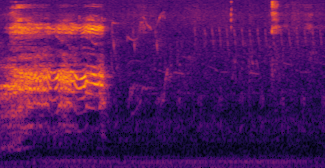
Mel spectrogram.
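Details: A struggling baby African elephant gives one harsh, shrill scream lasting about a second, then falls silent.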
